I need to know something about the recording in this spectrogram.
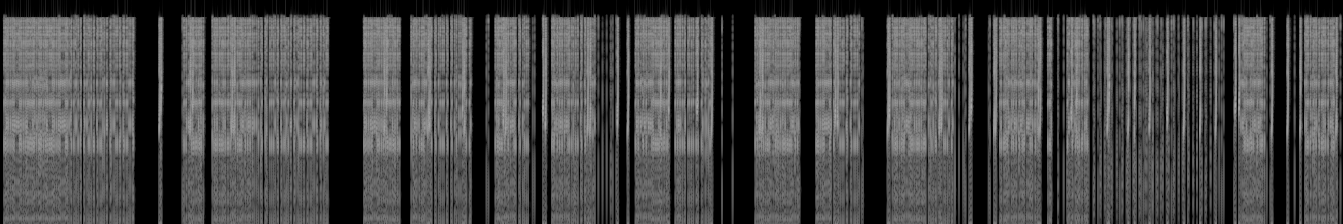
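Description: Buzzy electronic game music and bleeping sound effects play in bursts with short silent gaps.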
